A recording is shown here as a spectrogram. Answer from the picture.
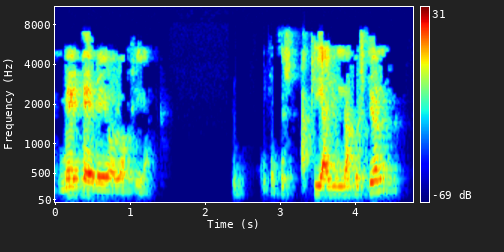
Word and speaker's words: meteorología: Entonces, en meteorología, pero es meteoro, no meteoreo, que es lo que pone ahí, meteorología.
